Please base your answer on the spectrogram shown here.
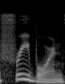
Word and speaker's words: Freeborn: It's apparently Faribault for Faribault now, and a very clear Freeborn for Freeborn.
